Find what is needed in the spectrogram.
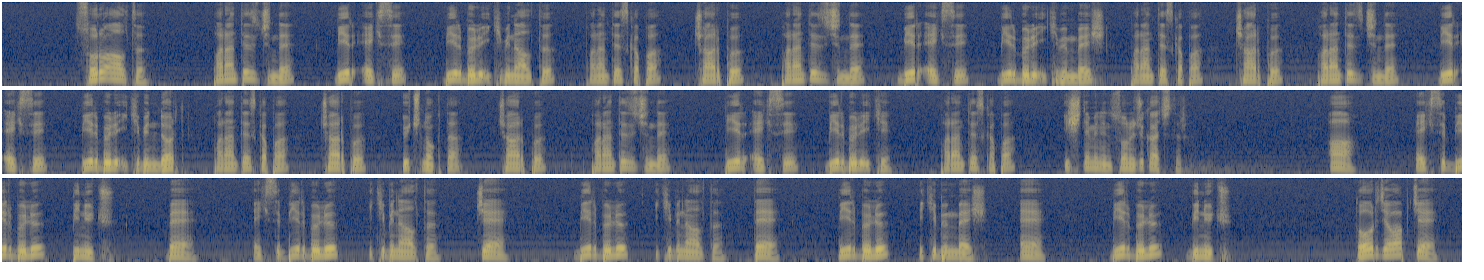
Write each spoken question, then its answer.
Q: işleminin sonucu kaçtır?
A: Doğru cevap C. 1 bölü 2006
